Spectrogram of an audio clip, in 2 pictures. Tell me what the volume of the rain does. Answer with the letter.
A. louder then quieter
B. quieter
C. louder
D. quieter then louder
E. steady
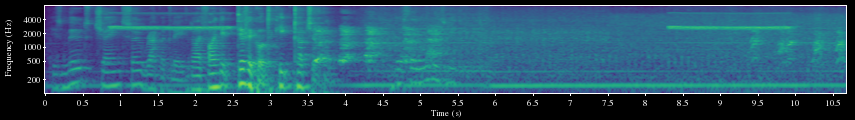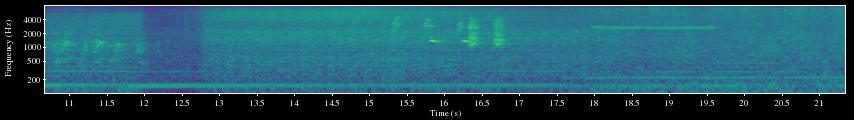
A.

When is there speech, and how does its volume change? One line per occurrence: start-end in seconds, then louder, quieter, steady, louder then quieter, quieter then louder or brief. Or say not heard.
0.1-5.5 louder then quieter.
